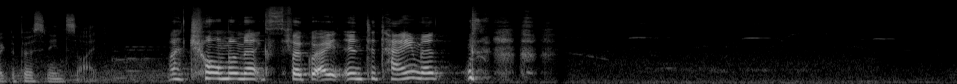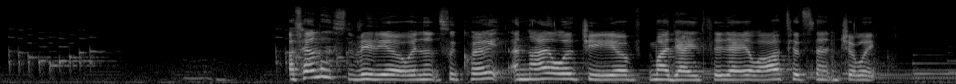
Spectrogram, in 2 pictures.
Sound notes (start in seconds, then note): 4.7 chuckles; 5.6 birdsong; 9.5 alarm chimes; 9.5 murmurs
